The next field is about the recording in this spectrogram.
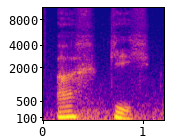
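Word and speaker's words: ajq'ij: En las tierras altas de Guatemala, los ajig, pronunciado Kig, los guardianes de los días todavía practican formas del antiguo calendario.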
